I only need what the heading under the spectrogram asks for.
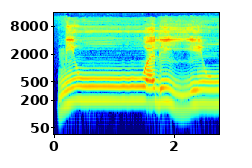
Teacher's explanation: هذه الواو معها غنه من الخيشوم هي غنه النون المدغمه من اجل هذا نسمي هذا الادغام ادغام ناقص ادغام ناقص او · ننتقل من الميم الى الواو مباشره شره ولكن هذه الواو معها غنه من الخيشوم هي غنه النون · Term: ادغام بغنه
